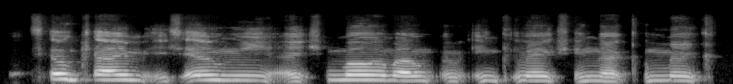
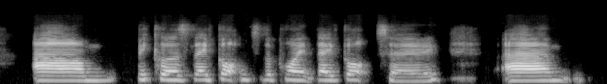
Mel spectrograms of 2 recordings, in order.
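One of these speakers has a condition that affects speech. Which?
The first: cerebral palsy; mixed spastic and dyskinetic, wheelchair user; speech impairment, minimised through ongoing practice.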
